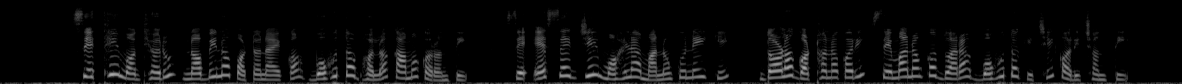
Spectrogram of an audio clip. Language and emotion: Odia, neutral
